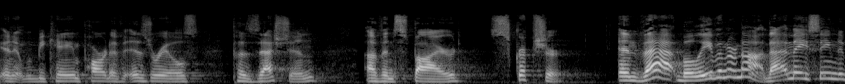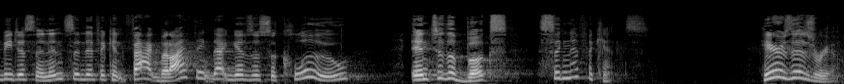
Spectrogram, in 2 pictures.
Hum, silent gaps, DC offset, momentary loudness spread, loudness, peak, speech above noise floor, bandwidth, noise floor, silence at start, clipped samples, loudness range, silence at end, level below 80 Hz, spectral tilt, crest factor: none; none; under 0.1%; 14 LU; -23 LUFS; -2 dBFS; 48 dB; 11 kHz; -70 dBFS; 0 s; under 0.1%; 7 LU; 0.05 s; -66 dBFS; -4 dB/octave; 22 dB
